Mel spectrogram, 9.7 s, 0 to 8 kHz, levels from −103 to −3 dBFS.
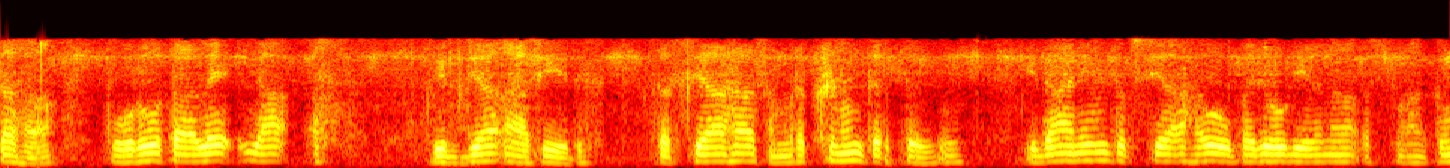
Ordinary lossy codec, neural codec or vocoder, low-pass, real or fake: AAC, 16 kbps; codec, 16 kHz in and 24 kHz out, 1 kbps, XY-Tokenizer; 7.2 kHz; fake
